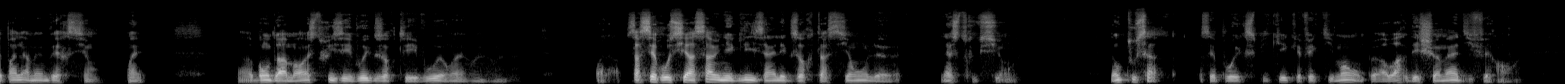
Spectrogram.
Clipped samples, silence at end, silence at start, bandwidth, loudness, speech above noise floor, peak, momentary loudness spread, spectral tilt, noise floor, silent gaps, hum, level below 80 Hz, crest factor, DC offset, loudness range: under 0.1%; 0.55 s; 0 s; 14.5 kHz; -26 LUFS; 51 dB; -4 dBFS; 18 LU; -4.5 dB/octave; -77 dBFS; none; none; -68 dBFS; 22 dB; under 0.1%; 8 LU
